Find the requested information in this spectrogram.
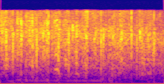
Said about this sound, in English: So it, where's our applause button? Oh, I have one somewhere. Where is it? Okay. That was worthy of an applause.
